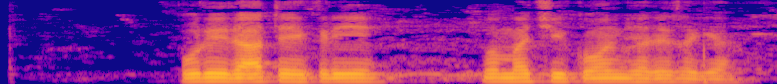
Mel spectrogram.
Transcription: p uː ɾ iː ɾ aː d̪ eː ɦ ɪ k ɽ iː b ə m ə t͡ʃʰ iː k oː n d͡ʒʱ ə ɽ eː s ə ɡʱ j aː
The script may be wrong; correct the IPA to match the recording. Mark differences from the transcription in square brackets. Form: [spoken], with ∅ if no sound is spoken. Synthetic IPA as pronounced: p uː ɾ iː ɾ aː [t̪] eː ɦ ɪ k ɽ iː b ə m ə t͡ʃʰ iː k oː n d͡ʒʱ ə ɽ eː s ə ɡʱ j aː

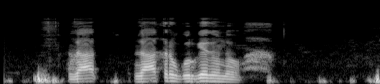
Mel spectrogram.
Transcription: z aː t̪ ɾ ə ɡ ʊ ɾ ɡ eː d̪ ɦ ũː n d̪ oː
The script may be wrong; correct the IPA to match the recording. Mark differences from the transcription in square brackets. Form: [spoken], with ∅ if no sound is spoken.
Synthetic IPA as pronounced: z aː t̪ ɾ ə ɡ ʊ ɾ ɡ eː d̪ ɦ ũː n d̪ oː

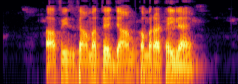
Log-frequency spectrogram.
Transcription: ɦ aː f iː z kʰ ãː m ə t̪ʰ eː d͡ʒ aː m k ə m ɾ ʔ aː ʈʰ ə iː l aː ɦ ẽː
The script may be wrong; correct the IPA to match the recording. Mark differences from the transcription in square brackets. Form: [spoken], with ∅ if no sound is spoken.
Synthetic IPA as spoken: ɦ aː f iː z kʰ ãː m ə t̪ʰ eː d͡ʒ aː m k ə m ɾ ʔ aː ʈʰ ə iː l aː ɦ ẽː

